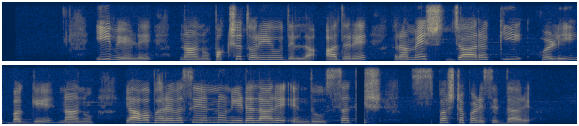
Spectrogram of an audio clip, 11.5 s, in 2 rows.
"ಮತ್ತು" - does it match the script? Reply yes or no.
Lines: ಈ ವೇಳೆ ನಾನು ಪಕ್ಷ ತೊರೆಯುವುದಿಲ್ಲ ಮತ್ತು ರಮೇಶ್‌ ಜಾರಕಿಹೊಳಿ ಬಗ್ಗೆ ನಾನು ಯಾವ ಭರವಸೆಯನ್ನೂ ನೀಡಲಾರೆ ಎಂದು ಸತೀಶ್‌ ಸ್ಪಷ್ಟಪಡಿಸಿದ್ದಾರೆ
no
